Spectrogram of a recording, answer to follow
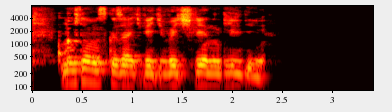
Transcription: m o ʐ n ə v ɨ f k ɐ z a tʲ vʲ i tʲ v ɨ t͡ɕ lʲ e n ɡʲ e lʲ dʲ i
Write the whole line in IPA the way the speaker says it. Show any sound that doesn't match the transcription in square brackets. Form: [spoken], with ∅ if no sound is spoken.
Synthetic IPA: m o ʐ n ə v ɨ [s] k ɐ z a tʲ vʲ [e] tʲ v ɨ t͡ɕ lʲ e n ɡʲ [i] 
